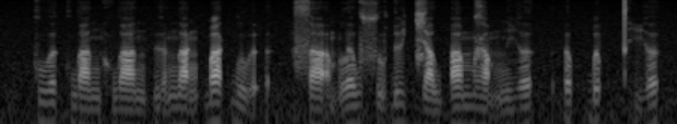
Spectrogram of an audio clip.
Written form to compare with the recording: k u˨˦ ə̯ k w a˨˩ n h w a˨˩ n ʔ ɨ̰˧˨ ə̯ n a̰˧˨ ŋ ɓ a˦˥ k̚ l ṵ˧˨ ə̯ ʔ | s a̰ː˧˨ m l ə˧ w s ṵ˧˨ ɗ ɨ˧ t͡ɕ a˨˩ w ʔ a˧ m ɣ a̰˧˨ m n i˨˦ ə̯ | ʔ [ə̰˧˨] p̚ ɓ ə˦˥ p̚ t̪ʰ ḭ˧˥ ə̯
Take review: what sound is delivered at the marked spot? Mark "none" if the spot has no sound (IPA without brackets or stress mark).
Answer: ə˦˥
